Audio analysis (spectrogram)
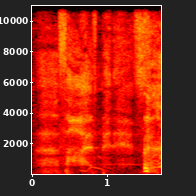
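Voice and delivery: breathy whispered seductive voice; sexy voice. Pretend. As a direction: purr it high and slow, mock sultry. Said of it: "Is that your sexy voice?".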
